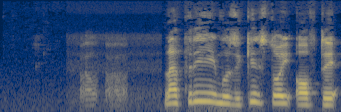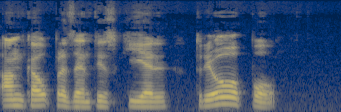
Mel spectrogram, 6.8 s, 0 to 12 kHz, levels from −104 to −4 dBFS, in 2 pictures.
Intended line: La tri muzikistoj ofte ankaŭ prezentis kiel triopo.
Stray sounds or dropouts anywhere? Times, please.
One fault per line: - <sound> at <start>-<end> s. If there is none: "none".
- laugh at 0.8-1.3 s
